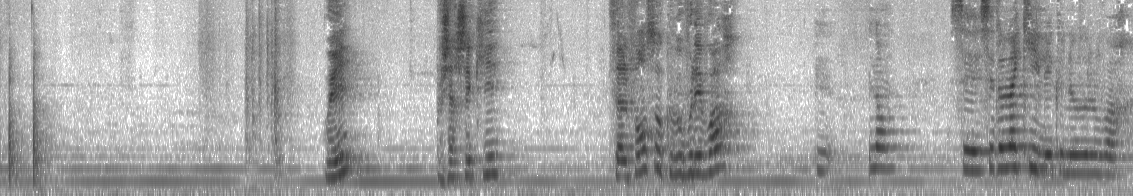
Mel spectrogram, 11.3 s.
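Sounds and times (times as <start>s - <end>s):
low steady hum: 0.0s - 11.3s
knocks on a door: 0.1s - 0.6s
speech: 3.2s - 3.7s, 4.4s - 5.1s, 6.1s - 7.4s, 9.6s - 11.3s.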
